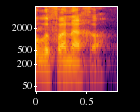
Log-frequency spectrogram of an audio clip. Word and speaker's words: lefanecha: A yud without a vowel in the middle of the word, I feel like I'm reading teleprompters, is a silent yud and remains unpronounced. For example, lefanecha.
